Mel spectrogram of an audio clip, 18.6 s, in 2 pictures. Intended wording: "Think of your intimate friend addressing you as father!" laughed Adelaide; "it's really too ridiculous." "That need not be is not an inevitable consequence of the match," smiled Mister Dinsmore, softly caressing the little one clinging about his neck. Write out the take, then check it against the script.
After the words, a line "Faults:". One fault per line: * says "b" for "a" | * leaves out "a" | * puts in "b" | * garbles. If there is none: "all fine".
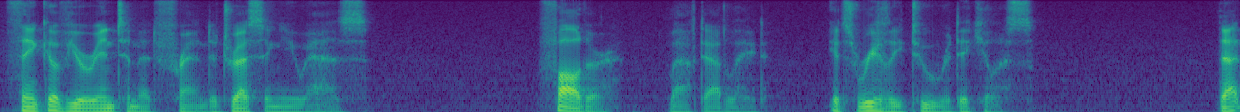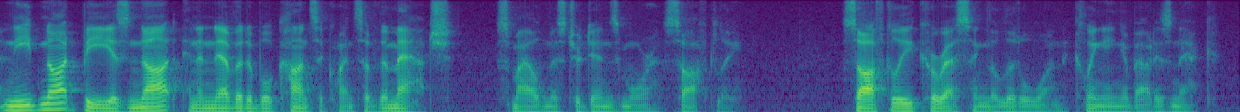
"Think of your intimate friend addressing you as father!" laughed Adelaide; "it's really too ridiculous." "That need not be is not an inevitable consequence of the match," smiled Mister Dinsmore, softly softly caressing the little one clinging about his neck.
Faults:
* puts in "softly"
